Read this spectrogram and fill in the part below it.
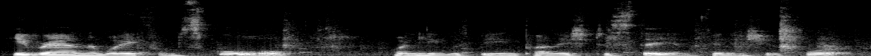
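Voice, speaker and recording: A woman's voice: fairly low pitch, normal speed, warm tone, a little hiss or hum, low-quality recording. An older woman, a retired teacher, reminiscing about her life in a casual interview, telling rambling stories full of fillers and restarts. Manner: rambling anecdotal storyteller, many fillers and restarts.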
